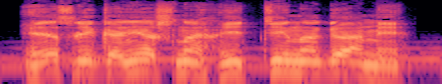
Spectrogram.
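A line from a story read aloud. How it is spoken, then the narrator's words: Hoarse, from behind. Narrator (Russian): хрипит сзади Юрковский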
